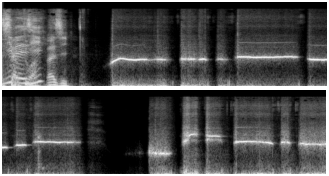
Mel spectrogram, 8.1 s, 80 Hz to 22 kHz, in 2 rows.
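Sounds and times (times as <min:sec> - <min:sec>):
speech: 0:00.0 - 0:01.0
person whistling a pop-style melody: 0:01.3 - 0:05.2, 0:05.8 - 0:08.1.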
